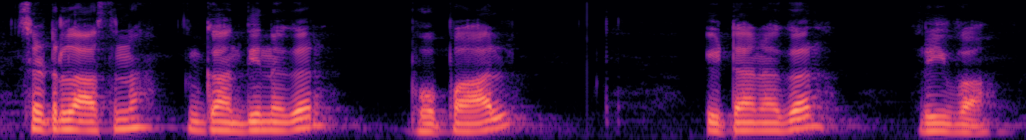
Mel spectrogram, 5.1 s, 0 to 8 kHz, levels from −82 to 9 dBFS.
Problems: background sounds at intervals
